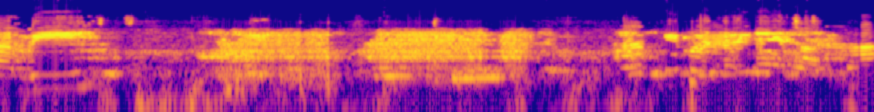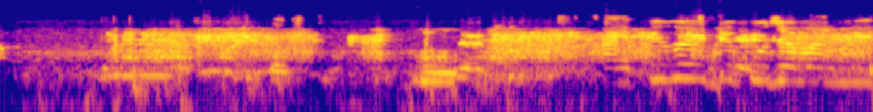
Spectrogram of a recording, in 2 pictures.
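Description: People talking, heard through thin, band-limited video-call audio.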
